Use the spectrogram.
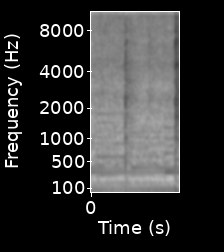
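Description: Paneer roasting in plenty of oil in a pan over a low flame gives a steady, quiet sizzle, broken twice by short stirring scrapes.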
